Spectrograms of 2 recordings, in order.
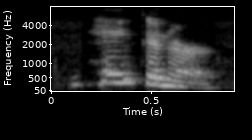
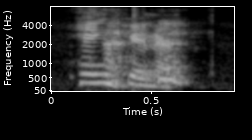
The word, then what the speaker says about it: Hankener: So you can kind of say Hank and then just add that Kenner on the end.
